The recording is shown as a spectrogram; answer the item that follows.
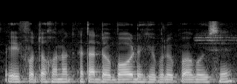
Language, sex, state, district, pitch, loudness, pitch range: Assamese, male, Assam, Kamrup Metropolitan, 115 Hz, -17 LUFS, 115-120 Hz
